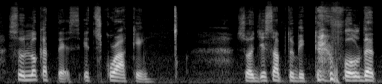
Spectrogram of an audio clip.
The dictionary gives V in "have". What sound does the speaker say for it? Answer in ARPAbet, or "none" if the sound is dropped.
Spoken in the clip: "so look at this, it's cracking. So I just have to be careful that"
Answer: P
